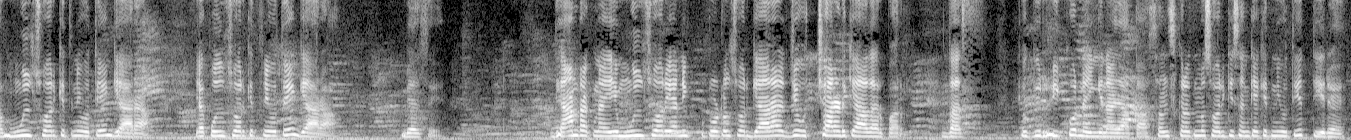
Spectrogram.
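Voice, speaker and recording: High-voiced woman teaching grammar. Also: fairly quick. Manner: asks and answers her own quiz questions; drags out vowels to show their length. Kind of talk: exam-prep grammar lesson.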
